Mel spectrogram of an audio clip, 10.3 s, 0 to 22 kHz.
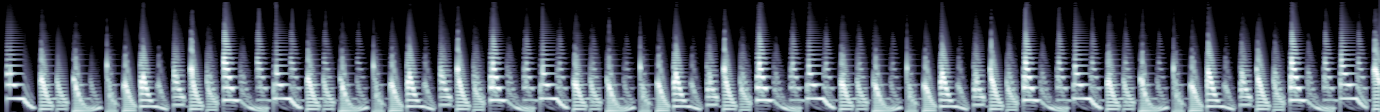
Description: acid classic; abx3 by audioblast

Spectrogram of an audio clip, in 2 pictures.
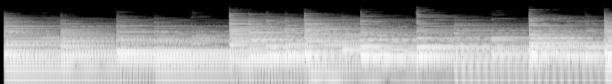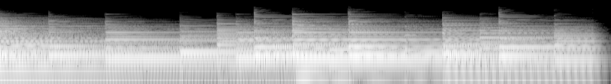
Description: piano moving on dry; chiral audio

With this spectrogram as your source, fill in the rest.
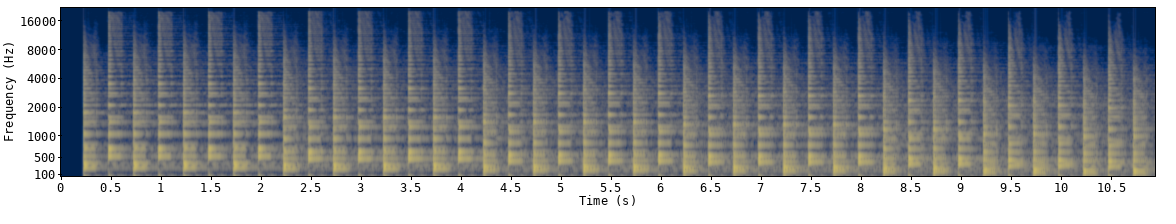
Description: arp pluckshort; the transmitter soundset

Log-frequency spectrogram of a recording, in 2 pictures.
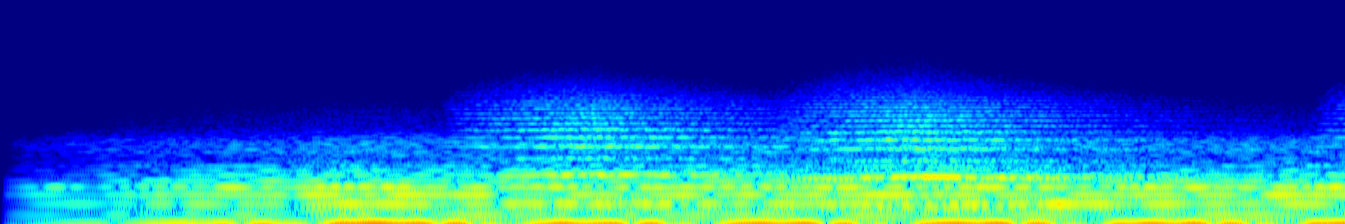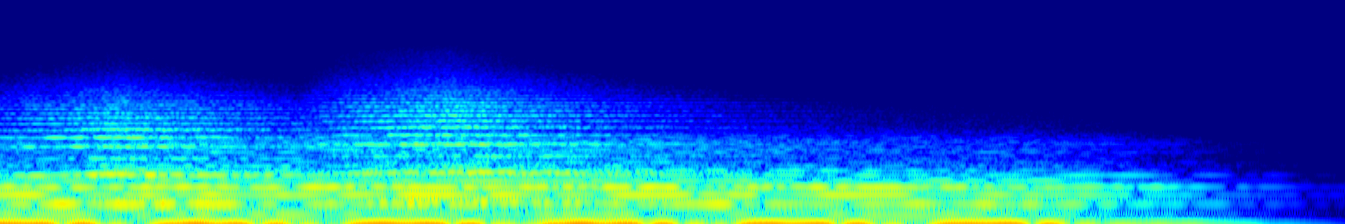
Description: drone question

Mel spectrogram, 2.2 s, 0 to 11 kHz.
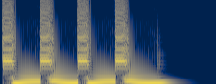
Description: kick 160 bpm; holle buis

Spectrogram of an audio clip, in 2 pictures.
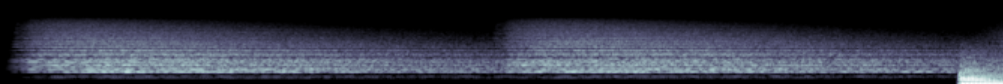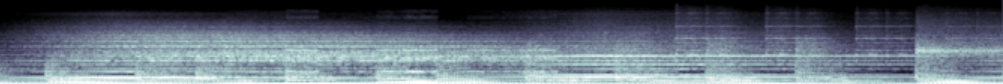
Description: lo-fi electronica; lo-fi electronica for serum; patchmaker

